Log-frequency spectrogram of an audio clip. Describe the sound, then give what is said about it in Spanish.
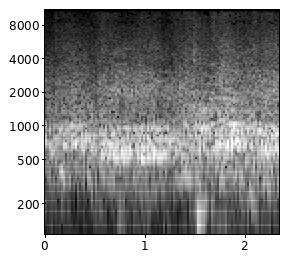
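Stadium crowd roaring and cheering as spectators throw carnations, a dense, steady wash of many voices that holds at an even loudness throughout, with no single voice standing out. “Aquí está el público lanzando claveles como en aquel 1970.”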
